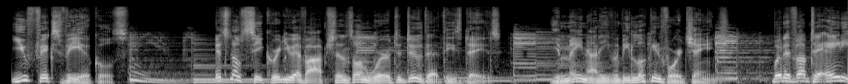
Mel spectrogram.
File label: Recruitment, Adult American male VO with a conversational style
